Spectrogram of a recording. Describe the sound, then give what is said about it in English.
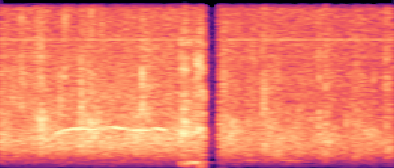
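Sustained audience applause, a dense wash of many hands clapping that fills the whole stretch, briefly cutting out for a moment midway before resuming at a steady, moderately loud level. “Come on, let's give Clive a great hand of applause.”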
